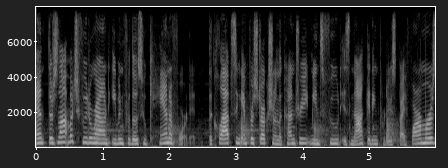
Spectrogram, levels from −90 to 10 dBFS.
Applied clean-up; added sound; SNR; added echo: none; Snare drum; 18 dB; none.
